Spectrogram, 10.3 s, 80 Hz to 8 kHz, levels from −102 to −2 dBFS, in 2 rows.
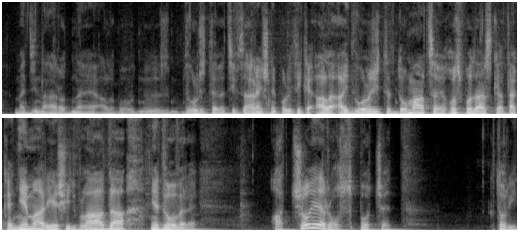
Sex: male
